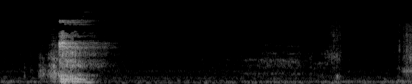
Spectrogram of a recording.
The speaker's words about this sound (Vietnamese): Đến nay mà vẫn còn ho hen đâu quý vị thấy không?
